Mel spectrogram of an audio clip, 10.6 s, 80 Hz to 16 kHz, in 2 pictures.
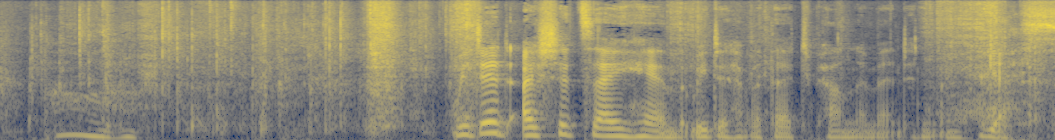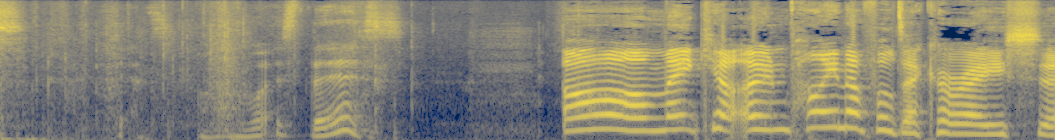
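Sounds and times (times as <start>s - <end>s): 
red stripy wrapping paper crinkling as a present is unwrapped: 0.0s - 7.4s
speech: 0.3s - 0.9s, 2.3s - 5.4s, 6.3s - 7.4s, 8.1s - 10.5s.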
